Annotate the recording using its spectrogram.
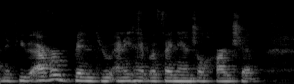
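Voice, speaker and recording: Somewhat breathy, a woman with a New York accent talks in a very deep, low pitch with fairly even intonation. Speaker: real estate agent and investor. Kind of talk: podcast interview.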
